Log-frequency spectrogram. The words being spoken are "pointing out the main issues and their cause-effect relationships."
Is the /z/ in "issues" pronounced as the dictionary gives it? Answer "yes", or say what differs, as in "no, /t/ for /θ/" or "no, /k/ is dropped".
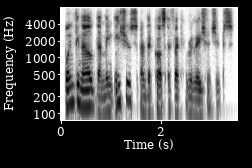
no, /s/ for /z/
